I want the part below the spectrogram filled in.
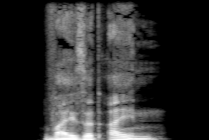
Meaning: second-person plural subjunctive I of einweisen
- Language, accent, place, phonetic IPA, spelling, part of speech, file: German, Germany, Berlin, [ˌvaɪ̯zət ˈaɪ̯n], weiset ein, verb, De-weiset ein.ogg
